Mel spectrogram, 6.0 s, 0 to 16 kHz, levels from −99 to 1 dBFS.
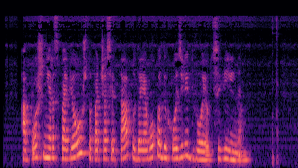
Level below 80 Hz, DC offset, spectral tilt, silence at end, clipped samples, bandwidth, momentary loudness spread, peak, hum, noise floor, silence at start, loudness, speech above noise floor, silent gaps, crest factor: -68 dBFS; under 0.1%; -7 dB/octave; 0.5 s; under 0.1%; 11.5 kHz; 7 LU; -10 dBFS; none; -58 dBFS; 0.45 s; -25 LUFS; 33 dB; none; 16 dB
